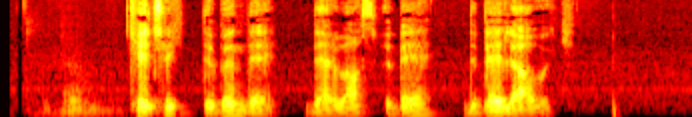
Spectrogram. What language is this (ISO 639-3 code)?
kur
